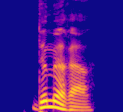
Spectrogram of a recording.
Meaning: inflection of dumm: 1. strong/mixed nominative masculine singular comparative degree 2. strong genitive/dative feminine singular comparative degree 3. strong genitive plural comparative degree
- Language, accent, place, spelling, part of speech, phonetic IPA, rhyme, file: German, Germany, Berlin, dümmerer, adjective, [ˈdʏməʁɐ], -ʏməʁɐ, De-dümmerer.ogg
